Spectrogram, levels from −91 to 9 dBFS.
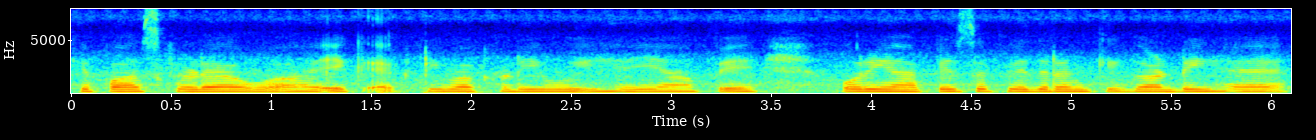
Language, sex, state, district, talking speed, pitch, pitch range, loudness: Hindi, female, Haryana, Rohtak, 195 wpm, 200 Hz, 200-205 Hz, -17 LUFS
